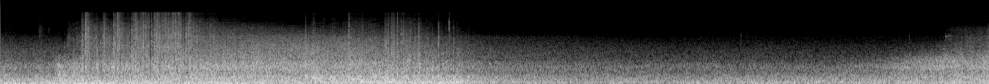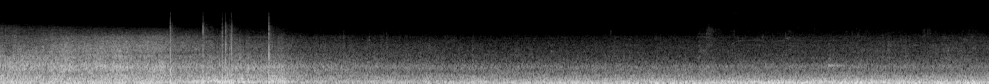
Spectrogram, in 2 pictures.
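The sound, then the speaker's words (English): Bombing explosions in the Gaza Strip roar as a dense, loud rumble with repeated sharp bursts. A quieter stretch near the middle gives way to another surge of booming that lasts to the end. “Okay, so here are some of the clips of some of the most recent bombings of the Gaza Strip.”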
